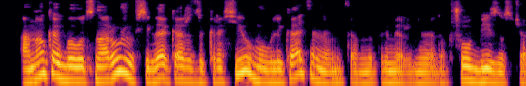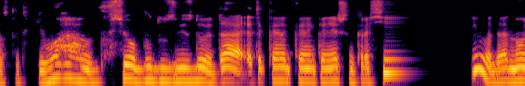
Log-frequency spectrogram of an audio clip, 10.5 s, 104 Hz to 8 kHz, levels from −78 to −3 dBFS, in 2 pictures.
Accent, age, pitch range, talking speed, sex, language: native, 30-49, 115-145 Hz, 145 wpm, male, Russian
